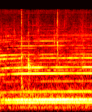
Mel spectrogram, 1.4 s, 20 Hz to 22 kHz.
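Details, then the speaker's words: BMW N55 with JB4 Stage 2 running ISO software, engine off: electric water pump runs randomly after shutdown, a steady whine that drains the battery. It stops when the vent removed for the oil catch can is reconnected and restarts when that vent is disconnected. "um currently having the water pump issue pump is comes on randomly and drains the battery"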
